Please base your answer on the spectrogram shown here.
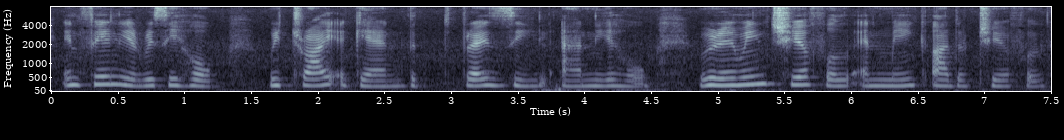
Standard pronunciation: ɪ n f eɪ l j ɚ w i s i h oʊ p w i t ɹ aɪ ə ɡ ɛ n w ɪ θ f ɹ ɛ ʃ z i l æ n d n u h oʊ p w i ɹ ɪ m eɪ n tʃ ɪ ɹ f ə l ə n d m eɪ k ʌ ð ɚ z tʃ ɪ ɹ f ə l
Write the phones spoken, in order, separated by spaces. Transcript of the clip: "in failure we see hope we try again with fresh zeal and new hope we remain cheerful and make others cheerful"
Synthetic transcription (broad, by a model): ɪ n f eɪ l j ɚ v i s i h oʊ p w i t ɹ aɪ ə ɡ ɛ n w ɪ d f ɹ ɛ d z i l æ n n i h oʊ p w i ɹ ɪ m eɪ n tʃ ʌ ɹ f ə l ə n d m eɪ k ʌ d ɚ tʃ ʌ ɹ f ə l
